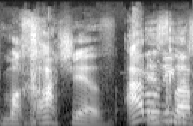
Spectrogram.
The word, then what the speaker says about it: Makhachev: correctly okay Islam MV it's like an h mahash i don't even say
